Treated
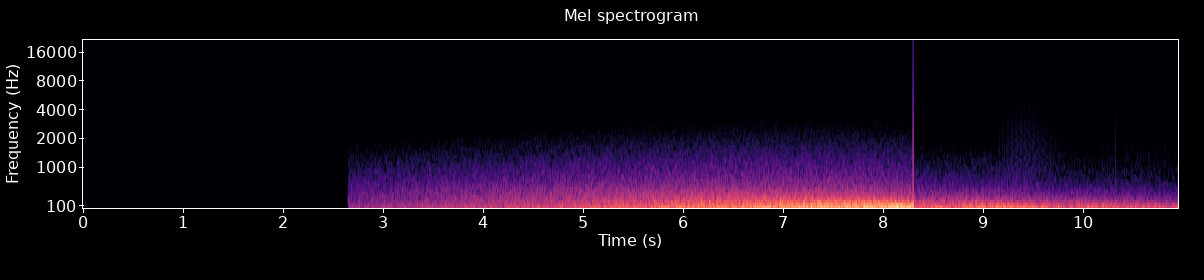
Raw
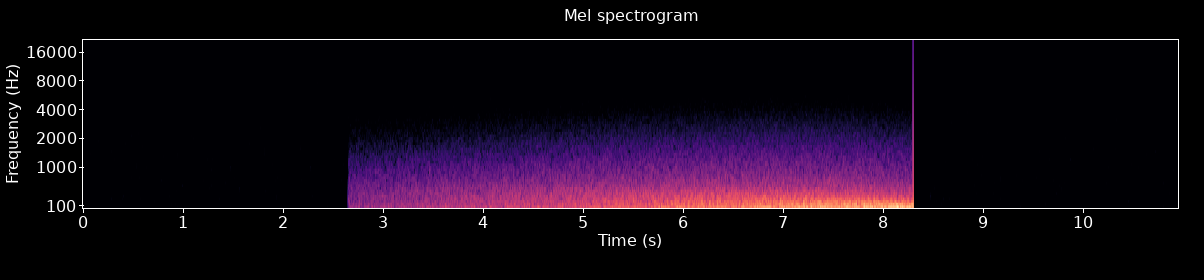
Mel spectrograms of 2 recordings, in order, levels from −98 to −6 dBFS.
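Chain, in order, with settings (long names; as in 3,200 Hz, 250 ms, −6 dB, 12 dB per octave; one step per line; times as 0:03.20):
low-shelf EQ 220 Hz +9 dB
on a send: feedback delay with all-pass diffusion 1,165 ms, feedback 50%, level −13.5 dB
on the sum: level −8 dB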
